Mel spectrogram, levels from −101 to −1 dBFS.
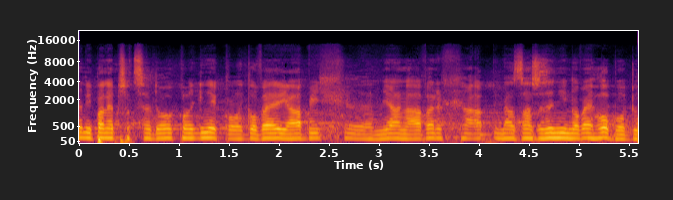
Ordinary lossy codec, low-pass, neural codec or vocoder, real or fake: AAC, 96 kbps; 14.4 kHz; codec, 44.1 kHz, 2.6 kbps, SNAC; fake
